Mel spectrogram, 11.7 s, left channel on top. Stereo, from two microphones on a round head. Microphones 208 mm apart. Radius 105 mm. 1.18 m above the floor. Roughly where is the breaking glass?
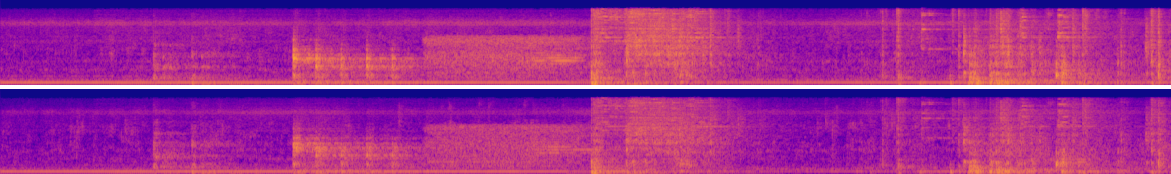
Left.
